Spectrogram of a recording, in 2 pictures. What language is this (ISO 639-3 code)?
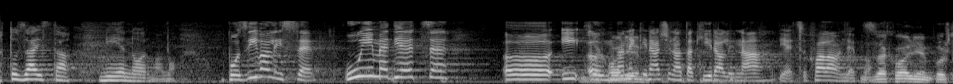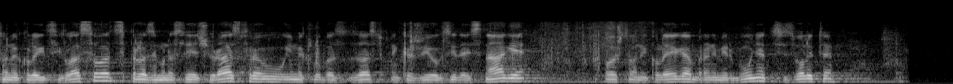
hrv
